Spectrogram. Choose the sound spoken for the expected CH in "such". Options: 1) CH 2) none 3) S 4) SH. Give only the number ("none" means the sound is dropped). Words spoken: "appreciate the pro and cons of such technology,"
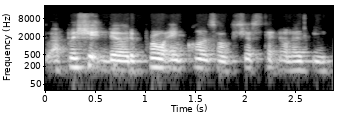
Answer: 3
